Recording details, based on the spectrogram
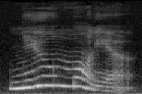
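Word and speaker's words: pneumonia: вражає що печінку livver newmia пневмонія зверніть увагу це грецьке слово в ньому комбінація PN P мовчить не читається newmia пневмонія В нас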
